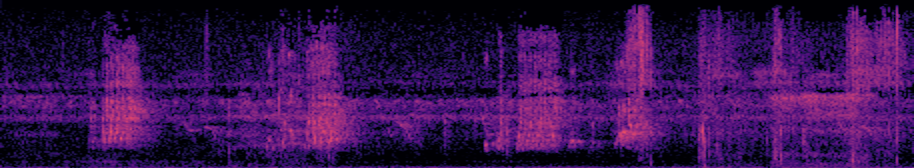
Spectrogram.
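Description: Faint bird calls: short, high chirping phrases repeating every one to two seconds, with a few soft clicks late on.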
